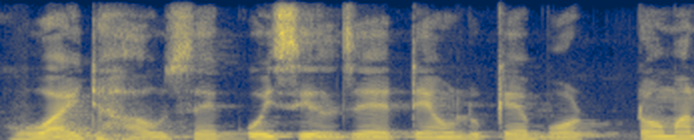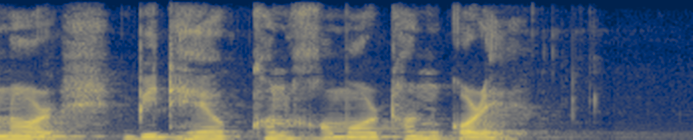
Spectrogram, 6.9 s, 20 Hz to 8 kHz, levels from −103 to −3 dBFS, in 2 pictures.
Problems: echo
